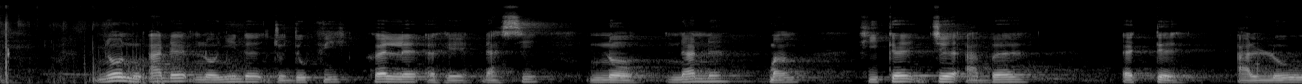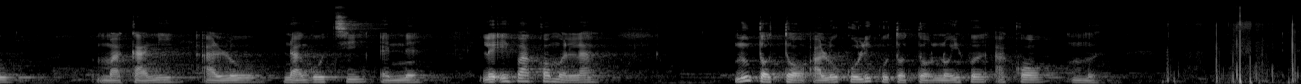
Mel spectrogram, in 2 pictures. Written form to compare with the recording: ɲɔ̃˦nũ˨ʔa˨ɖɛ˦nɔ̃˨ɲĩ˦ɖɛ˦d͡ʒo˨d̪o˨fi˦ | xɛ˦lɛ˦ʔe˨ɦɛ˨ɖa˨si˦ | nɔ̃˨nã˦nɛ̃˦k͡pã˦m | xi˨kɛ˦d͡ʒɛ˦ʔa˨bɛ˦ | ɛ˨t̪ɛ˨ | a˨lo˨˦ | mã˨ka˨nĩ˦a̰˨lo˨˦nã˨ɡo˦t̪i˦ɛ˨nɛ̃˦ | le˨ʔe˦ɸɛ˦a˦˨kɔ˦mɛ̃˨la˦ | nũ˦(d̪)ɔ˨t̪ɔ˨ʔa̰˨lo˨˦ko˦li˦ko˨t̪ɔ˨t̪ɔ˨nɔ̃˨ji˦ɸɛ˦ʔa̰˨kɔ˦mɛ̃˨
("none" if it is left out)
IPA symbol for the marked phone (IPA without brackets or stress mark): t̪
